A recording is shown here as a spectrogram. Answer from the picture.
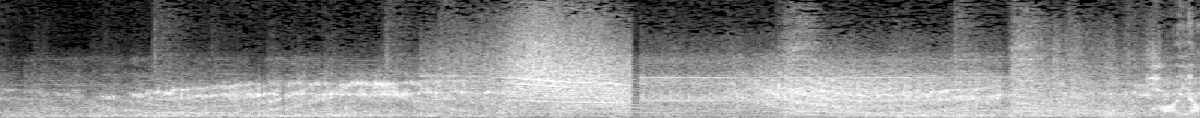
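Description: Cartoon sound effects of a jet-like engine, sweeping up and down in pitch. A rising rush about three seconds in cuts off abruptly about a second later.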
